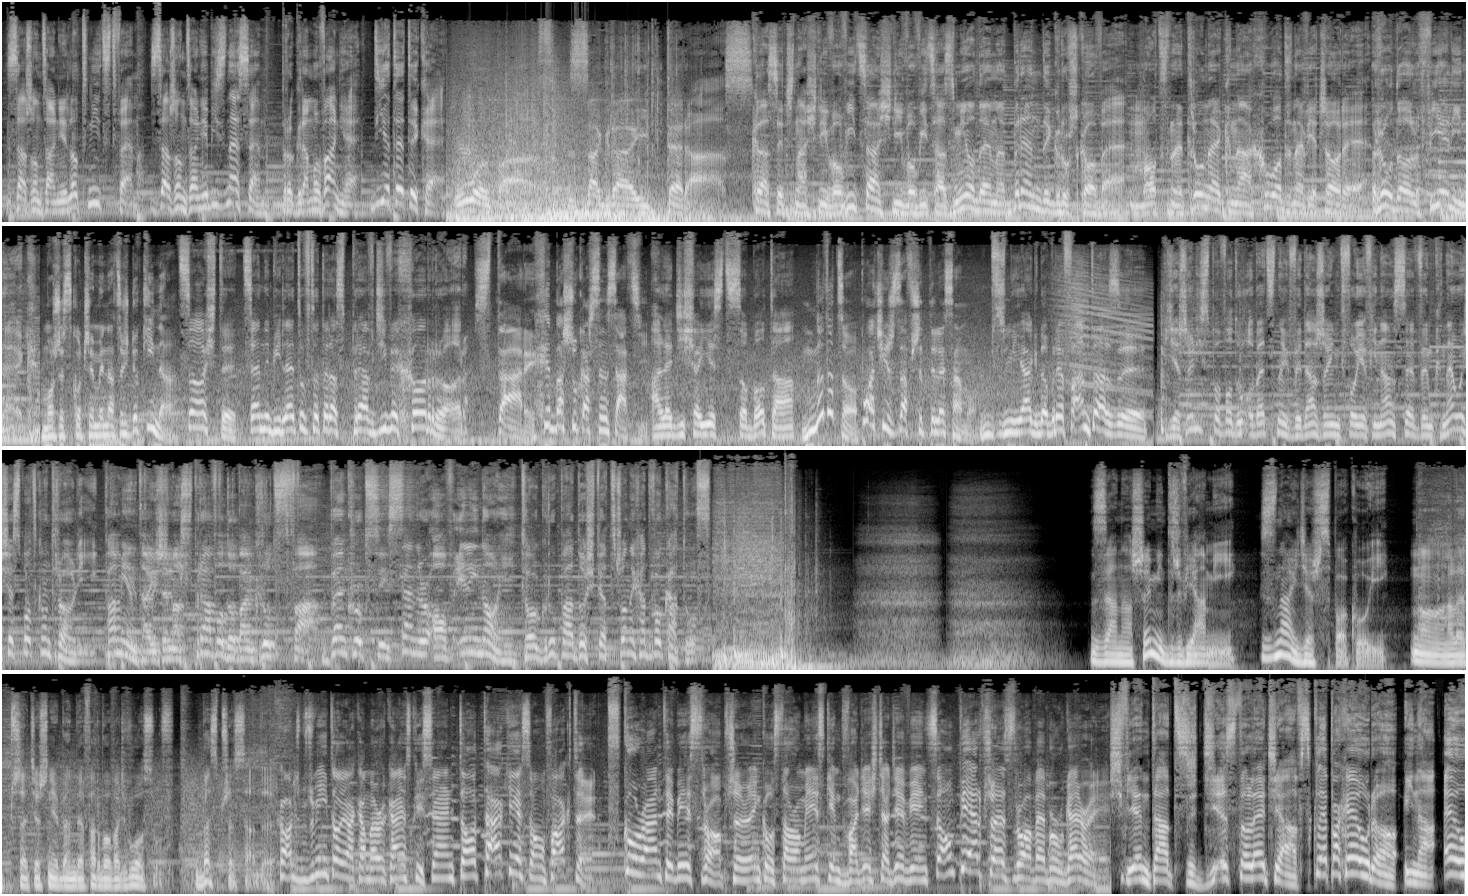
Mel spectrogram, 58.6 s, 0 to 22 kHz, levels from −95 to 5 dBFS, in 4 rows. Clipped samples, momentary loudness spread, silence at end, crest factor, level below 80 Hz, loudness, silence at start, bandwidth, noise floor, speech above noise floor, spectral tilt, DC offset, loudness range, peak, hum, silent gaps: under 0.1%; 5 LU; 0 s; 10 dB; -24 dBFS; -10 LUFS; 0 s; over 20 kHz; -50 dBFS; 40 dB; -4 dB/octave; under 0.1%; 4 LU; 0 dBFS; none; none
